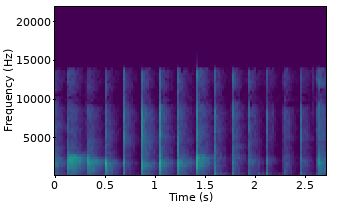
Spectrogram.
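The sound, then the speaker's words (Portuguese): A clapping sound effect is set off by a button, a steady, rapid run of many sharp claps at an even pace, heard on its own. “Aí ah, eu vou bater palminha. Aí, aí tem um botão de bater palma. Vamos tentar?”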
